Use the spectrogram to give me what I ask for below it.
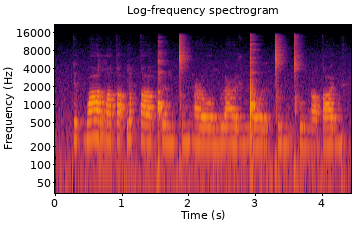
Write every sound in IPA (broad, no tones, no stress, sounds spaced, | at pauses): t ø p b ɑː r ɑ tˤ y ʔ i p tˤ oː ǃʰ øː ŋ ǀ i ŋ ʕ oː ŋ ɯː ʕ y ʒ ŋ͡ǃ oː r ǀ i ŋ ǀʰ u ŋ ɑ tˤ y ɡ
